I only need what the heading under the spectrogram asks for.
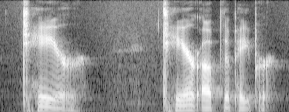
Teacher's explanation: We use the air sound like hair and chair.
